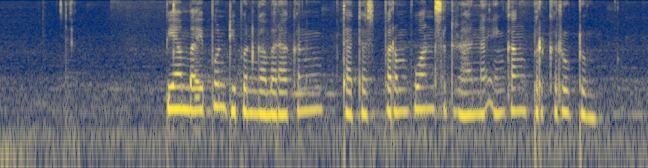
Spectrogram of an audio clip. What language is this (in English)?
Javanese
